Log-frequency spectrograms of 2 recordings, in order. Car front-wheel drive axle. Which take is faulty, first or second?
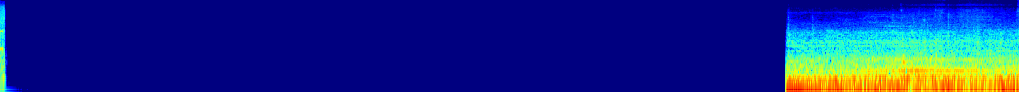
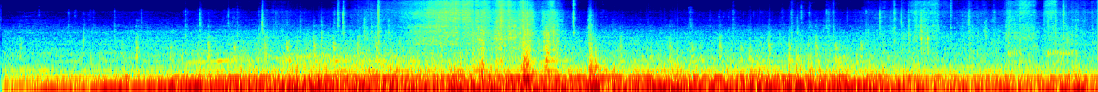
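second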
